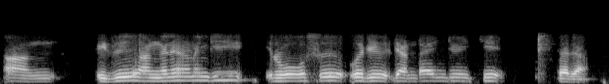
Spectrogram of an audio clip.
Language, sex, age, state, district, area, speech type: Malayalam, male, 18-30, Kerala, Kottayam, rural, conversation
